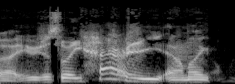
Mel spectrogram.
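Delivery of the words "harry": odd, high, weird frog-like croak of a voice. Mocking how an actor on a show said a name, in a weird frog voice. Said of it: "he had a weird frog voice".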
